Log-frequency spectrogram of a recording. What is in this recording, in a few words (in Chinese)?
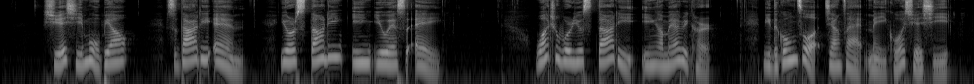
英文课件配音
